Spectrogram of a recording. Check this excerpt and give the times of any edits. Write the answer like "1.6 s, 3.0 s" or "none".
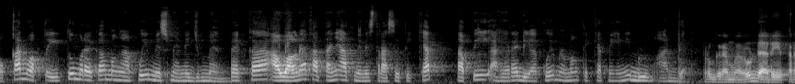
2.3 s, 6.9 s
